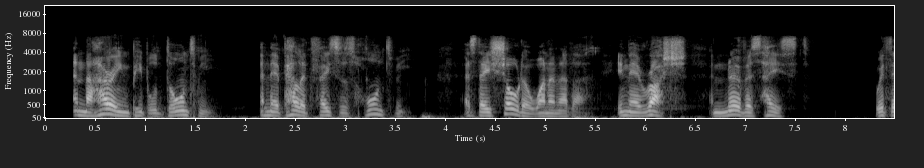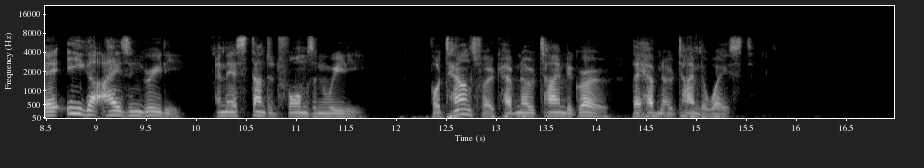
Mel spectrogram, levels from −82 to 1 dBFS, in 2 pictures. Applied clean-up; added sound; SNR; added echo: neural mask model DeepFilterNet 3.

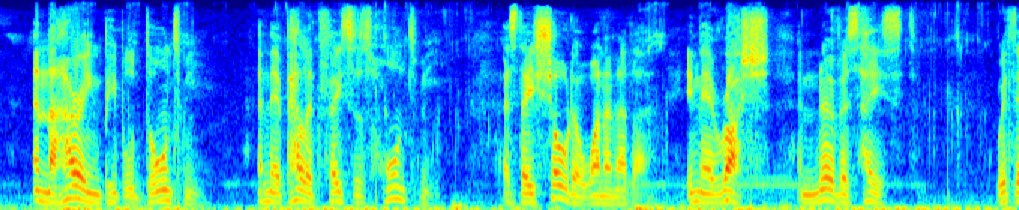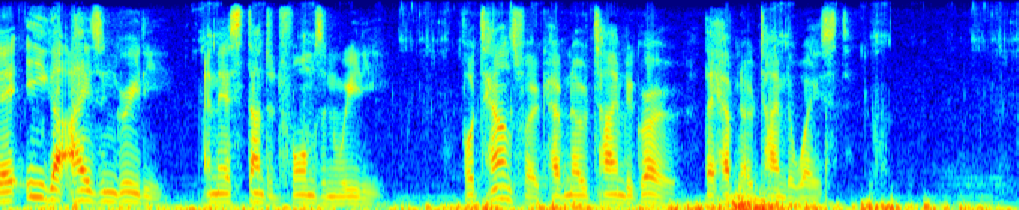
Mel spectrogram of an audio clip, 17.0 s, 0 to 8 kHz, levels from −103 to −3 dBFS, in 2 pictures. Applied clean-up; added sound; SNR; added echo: none; Liquid; 13 dB; none.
